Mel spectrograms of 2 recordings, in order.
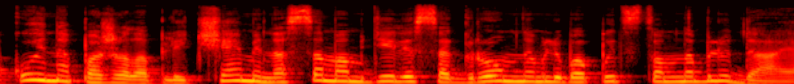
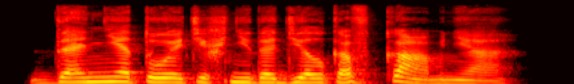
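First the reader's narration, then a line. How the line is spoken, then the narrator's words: Barking. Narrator (Russian): рявкнул Виверн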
